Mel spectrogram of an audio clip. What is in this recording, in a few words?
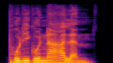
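German "polygonalem"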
